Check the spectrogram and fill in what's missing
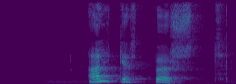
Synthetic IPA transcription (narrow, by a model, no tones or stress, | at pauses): alcɛr̥t̪̚pœr̥st̪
